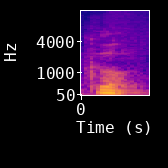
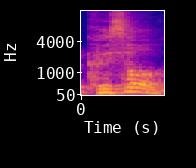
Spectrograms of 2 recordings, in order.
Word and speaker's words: 그어: 근데 어떤 사람은 할머니들 중에서 할아버지 중에서 그어를 그서 그렇게 하는 사람이 있어. 탈락을 안 시키고. 그건 틀린 거야. 그어가 맞는 거야.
